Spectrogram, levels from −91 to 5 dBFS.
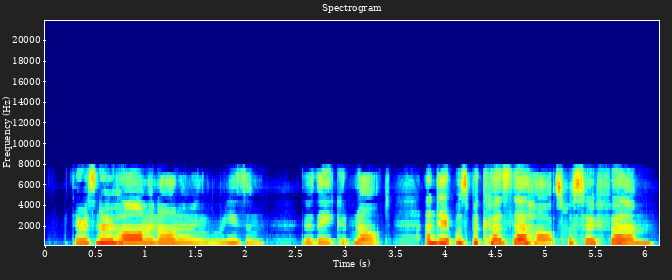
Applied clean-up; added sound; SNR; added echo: none; none; none; none.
